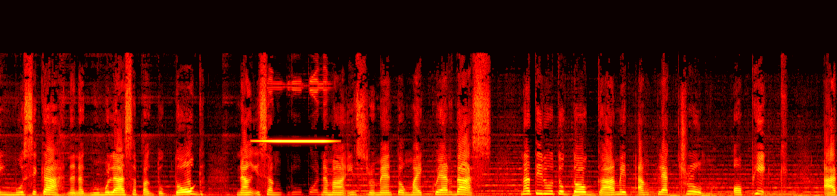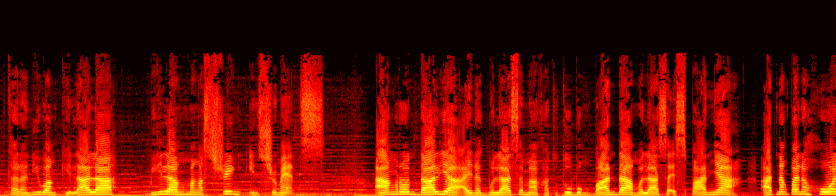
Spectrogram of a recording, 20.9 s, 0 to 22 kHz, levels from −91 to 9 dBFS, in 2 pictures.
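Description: A loudspeaker feedback squeal rises from 3.13 to 4.26 s. A 6.2 kHz tone swells in under half a second, ending roughly 10 dB above the sound. The microphone is re-amplifying its own loudspeaker.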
